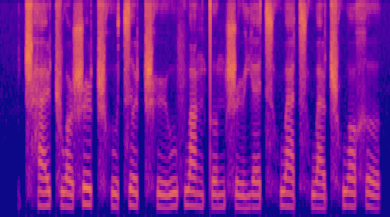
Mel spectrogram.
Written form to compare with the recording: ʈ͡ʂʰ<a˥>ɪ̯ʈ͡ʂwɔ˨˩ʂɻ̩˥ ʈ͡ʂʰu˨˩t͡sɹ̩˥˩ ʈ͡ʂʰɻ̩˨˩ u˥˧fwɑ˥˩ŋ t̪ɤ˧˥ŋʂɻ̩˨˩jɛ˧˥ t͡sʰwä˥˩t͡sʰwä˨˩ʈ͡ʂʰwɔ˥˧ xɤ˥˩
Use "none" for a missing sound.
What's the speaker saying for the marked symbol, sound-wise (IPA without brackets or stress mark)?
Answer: a˧˥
